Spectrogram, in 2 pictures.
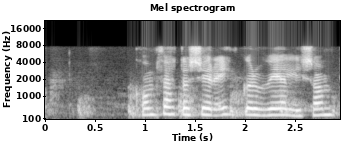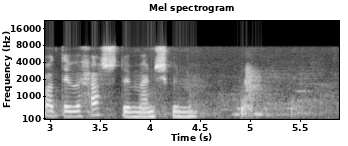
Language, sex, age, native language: Icelandic, male, 11, Icelandic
